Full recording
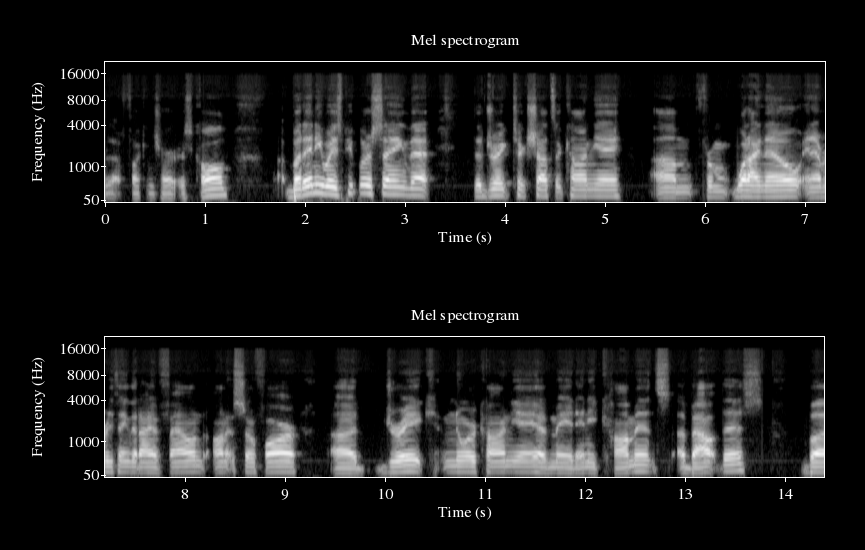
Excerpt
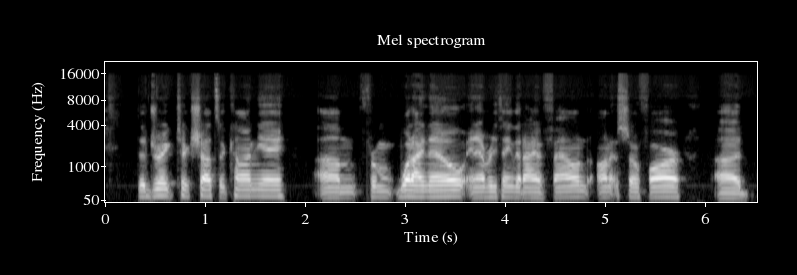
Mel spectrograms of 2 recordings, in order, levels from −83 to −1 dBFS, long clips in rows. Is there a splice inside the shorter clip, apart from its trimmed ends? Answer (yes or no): no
